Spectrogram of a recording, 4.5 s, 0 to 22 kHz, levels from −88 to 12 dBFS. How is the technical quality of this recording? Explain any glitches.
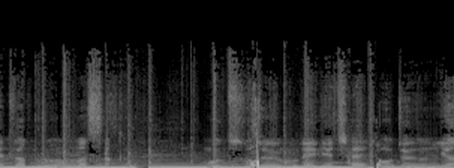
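Two short glitches mar the recording, both damaged data in a compressed stream, at 2.49 to 2.60 s and again at 3.71 to 3.82 s, each lasting about a tenth of a second. In both spots the encoded frames arrive corrupted, so the decoder either misreads them or throws them out, drops sync, and hunts for the next valid frame header before normal playback resumes. To the ear, each one comes through as a brief chirp, squawk, click or short hole cutting across the sound.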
